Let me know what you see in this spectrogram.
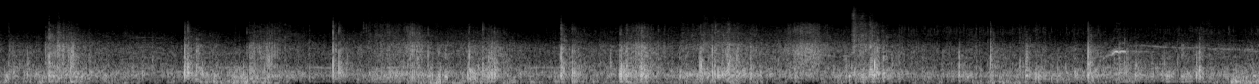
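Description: Many fireworks going off together: a steady crackle broken by sharp bangs about once or twice a second. A faint whistle comes in near the end.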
